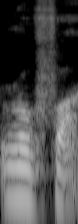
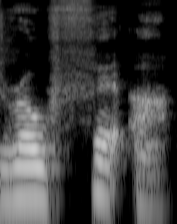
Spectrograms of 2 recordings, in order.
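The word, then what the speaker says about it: רופאה: But when people say rof, rof, they're closing that first syllable. Furthermore, they don't bother to sound the aleph. They say rofa. This is what I hear people say, rofa. The word is not rofa, it's rofe'ah, and it's not rofa'ah.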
